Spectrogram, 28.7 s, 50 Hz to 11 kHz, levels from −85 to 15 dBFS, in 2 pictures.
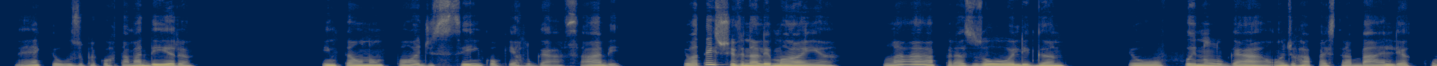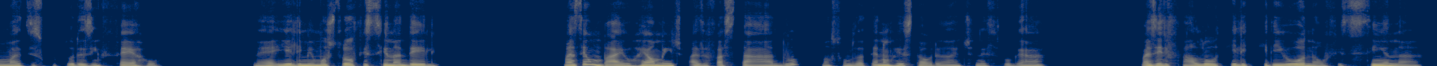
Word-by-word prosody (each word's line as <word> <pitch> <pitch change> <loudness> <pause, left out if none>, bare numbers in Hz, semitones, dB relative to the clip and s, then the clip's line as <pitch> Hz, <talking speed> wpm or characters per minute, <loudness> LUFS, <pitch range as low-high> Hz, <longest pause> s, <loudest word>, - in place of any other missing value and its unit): né, 220 +5 0
que - - -10
eu - - -4
uso 155 -1 -8
pra 160 +1 -10
cortar 155 -1 -9
madeira 170 -2 +3 1.3
então, 205 +1 +4
não 220 0 +6
pode 215 0 -2
ser 170 0 -5
em 165 -1 +1
qualquer 150 -2 -8
lugar, 145 -3 -11
sabe. 165 - -3 0.6
Eu 235 - -1
até 325 +7 +1
estive 240 -11 +3
na 180 -2 +7
Alemanha, 165 -2 +4 0.4
lá 260 +2 +3
para 190 -5 -3
Zolligan, 185 0 +4 0.6
eu 185 +1 -2 0.2
fui 235 - +3
em 225 - +6
um 185 -3 +2
lugar 180 +3 -1
onde 185 0 +1
o - - -4
rapaz 185 -1 -3
trabalha 195 -4 -2
com 170 - -9
umas 160 -1 -3
esculturas 155 -2 -8
em 150 - -5
ferro, 150 -6 -7 0.9
né, 175 +3 -4
e 205 +1 +2
ele 210 +1 +5
me 225 - +7
mostrou 230 -1 +3
oficina 215 +2 0
dele 170 -6 0 1.3
mas 235 +1 +2
é 285 - +3
um 260 -5 +5
bairro 155 -2 -2
realmente 180 0 +2
mais 155 +1 -6
afastado, 160 - -7 0.2
nós 155 -4 -12
fomos 155 -2 -9
até 145 +9 -7
em 230 - +6
um - - +6
restaurante 155 -3 -6
nesse 155 -3 -11
lugar, 165 +7 -8 1.0
mas 210 -1 +1
ele 235 -2 +2
falou 200 +2 -1
que 210 - -12
ele 215 -1 -1 0.2
criou 205 +1 +2
na 160 -2 -3
oficina 165 - -1
180 Hz, 140 wpm, -23 LUFS, 160-210 Hz, 1.3 s, na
